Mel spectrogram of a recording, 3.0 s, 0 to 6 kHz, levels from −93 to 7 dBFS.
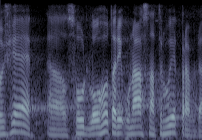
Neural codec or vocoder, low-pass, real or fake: none; 5.4 kHz; real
